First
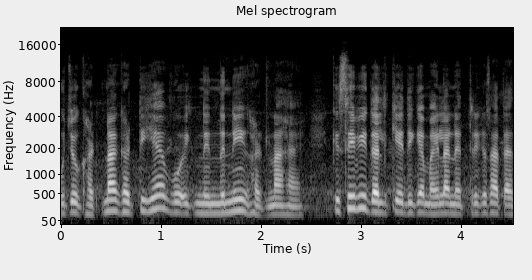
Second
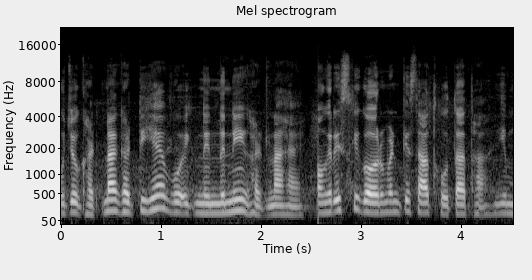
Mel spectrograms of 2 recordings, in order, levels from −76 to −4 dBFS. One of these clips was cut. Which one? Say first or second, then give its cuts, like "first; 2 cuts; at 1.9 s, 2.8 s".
second; 1 cut; at 2.6 s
